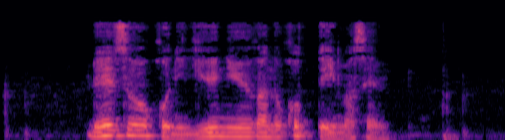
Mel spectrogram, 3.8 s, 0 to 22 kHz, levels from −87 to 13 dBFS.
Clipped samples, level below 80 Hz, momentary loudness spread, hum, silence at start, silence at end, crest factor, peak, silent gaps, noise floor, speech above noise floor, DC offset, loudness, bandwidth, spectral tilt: under 0.1%; -50 dBFS; 11 LU; none; 0.65 s; 0.4 s; 20 dB; -6 dBFS; none; -62 dBFS; 39 dB; under 0.1%; -24 LUFS; 11.5 kHz; -5.5 dB/octave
